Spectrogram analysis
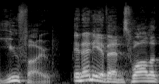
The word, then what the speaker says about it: UFO: if less colorful name unidentified flying objects eupo for short and yes you heard that right we've all been saying UFO wrong according to the coiner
